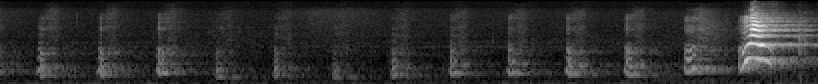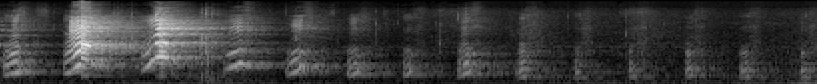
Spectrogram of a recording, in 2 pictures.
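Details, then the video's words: Young Pit Bull pup giving soft, regular whimpering notes about twice a second, broken by a few loud shrill squeals near the middle before settling into quieter whines again. "เสียงหมาน้อย ลูกพิทบูล"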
